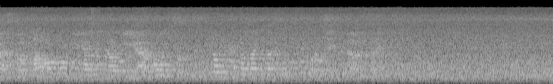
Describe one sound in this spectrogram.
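A train rolls slowly out of a tunnel toward the listener.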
